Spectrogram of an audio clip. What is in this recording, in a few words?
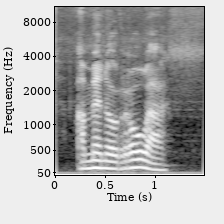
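"amenorrhoea", Dutch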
